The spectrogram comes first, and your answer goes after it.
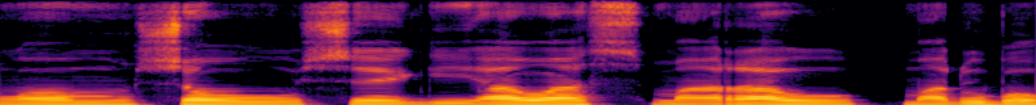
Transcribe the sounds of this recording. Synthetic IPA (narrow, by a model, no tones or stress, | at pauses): ŋɔmsouseɡiawasmarau | madubo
